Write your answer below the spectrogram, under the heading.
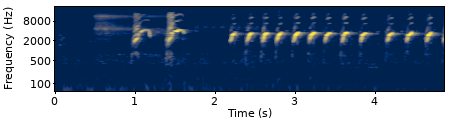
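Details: Greater green leafbird sound used as a lure to make the bird respond: a couple of high, squeaky swooping notes over a thin hiss, then a fast, even run of bright rising chirps.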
